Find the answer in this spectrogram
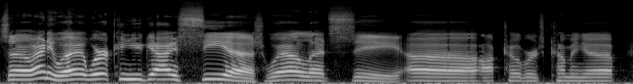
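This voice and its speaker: In a very clean recording with a silent background, a man talks at a very slow pace with hardly any pauses, a high pitch and lively intonation. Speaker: podcast host and paranormal investigator. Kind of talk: casual chat. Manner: slurring.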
